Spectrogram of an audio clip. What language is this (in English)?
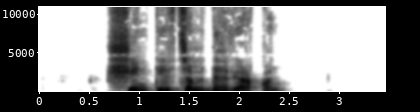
Kabyle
